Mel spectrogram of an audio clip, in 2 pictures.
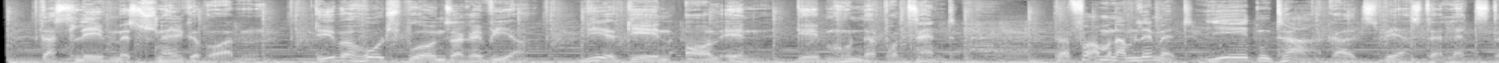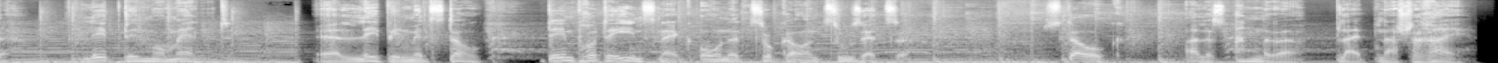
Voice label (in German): Werbung; Stoke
